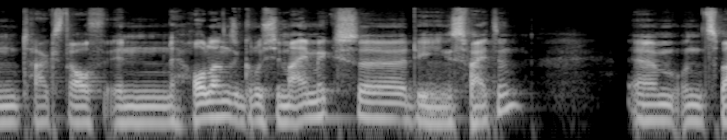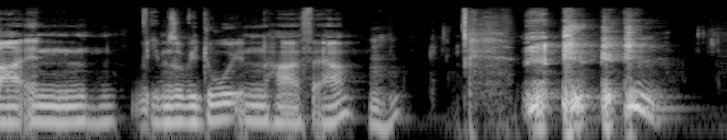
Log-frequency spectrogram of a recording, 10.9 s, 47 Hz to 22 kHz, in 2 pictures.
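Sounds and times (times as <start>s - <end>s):
speech: 0.0s - 4.0s, 4.7s - 8.6s, 9.4s - 10.5s
person clearing throat: 8.2s - 8.5s, 9.4s - 10.6s.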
